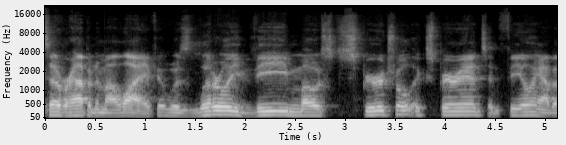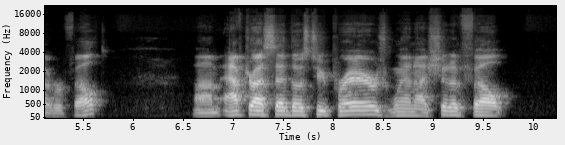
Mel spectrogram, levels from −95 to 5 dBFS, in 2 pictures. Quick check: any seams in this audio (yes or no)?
no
